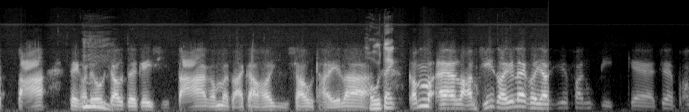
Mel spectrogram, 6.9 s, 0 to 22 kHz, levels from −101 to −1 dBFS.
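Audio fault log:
5.48–6.90 s, sudden gain jump: at 5.48 s the level drops by about 19 dB in a single step and stays down to the end. The background noise falls by the same amount at the same instant, which sets it apart from a fade, where the level slides down over time, and from a noise gate, which would cut the background while leaving the louder sound. The likely cause is a digital gain change applied without a ramp.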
